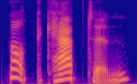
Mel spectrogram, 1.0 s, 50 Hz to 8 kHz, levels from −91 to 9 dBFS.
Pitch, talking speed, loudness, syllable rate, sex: 220 Hz, 175 wpm, -21 LUFS, 4.5 syllables/s, female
